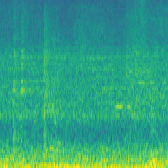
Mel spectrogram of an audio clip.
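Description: Room noise: a steady low rumble with a few faint clicks, and no singing.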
